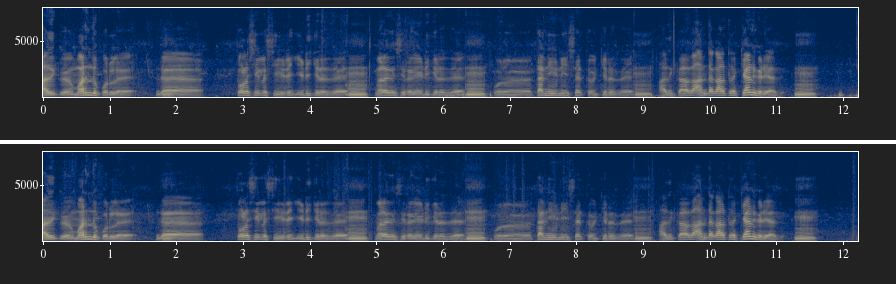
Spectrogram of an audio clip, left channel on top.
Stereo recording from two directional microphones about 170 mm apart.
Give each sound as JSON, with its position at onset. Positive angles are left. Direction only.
{"t": 0.0, "sound": "speech", "side_deg": 5}
{"t": 6.3, "sound": "speech", "side_deg": 15}
{"t": 6.7, "sound": "speech", "side_deg": 0}
{"t": 11.3, "sound": "speech", "side_deg": 15}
